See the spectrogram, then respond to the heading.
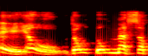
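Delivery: put-on very high-pitched Italian-style accent. Imitating another speaker's sudden Italian sound: imitating an Italian Goomba voice. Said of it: "You sounded like a Goomba out of nowhere".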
